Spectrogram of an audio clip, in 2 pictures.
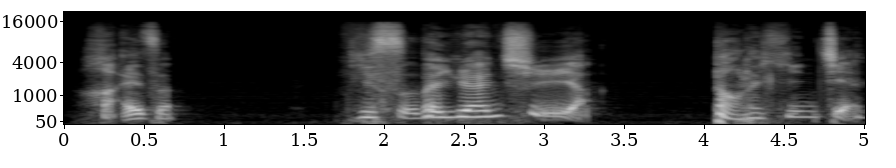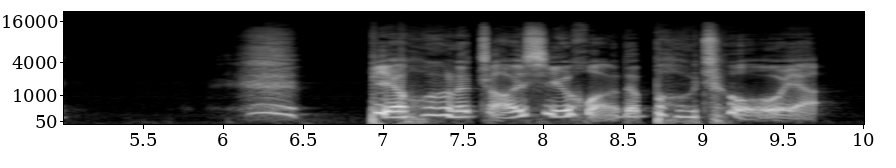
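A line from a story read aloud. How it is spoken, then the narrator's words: Mother wailing. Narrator (Chinese): 李明娘哭倒了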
